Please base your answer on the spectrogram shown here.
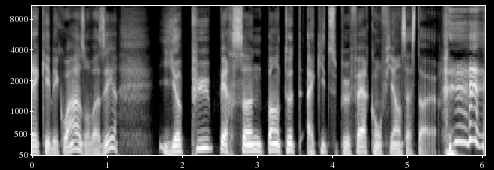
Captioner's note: laughs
